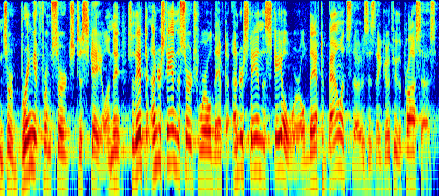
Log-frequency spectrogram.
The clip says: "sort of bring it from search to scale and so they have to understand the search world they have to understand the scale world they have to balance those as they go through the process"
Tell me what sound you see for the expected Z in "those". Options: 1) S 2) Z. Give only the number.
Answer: 2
